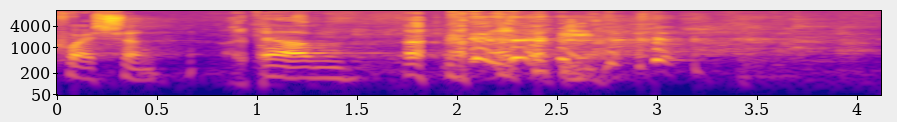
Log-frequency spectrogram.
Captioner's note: laughter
